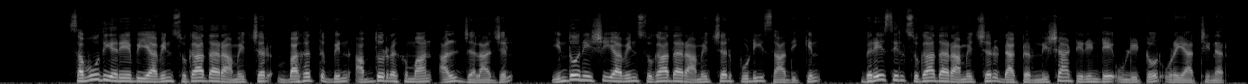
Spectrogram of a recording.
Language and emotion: Tamil, neutral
